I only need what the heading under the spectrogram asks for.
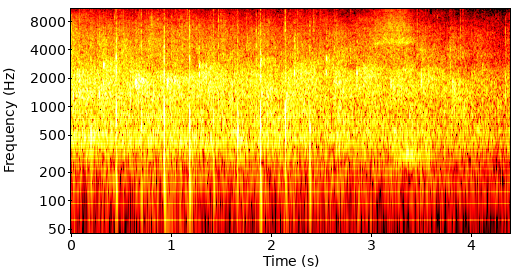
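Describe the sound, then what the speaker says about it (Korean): A church congregation at a Korean Sunday worship service claps together, a dense, steady burst of applause that gradually fades toward the end. "응원해 주시면서 박수 한번 해주세요"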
